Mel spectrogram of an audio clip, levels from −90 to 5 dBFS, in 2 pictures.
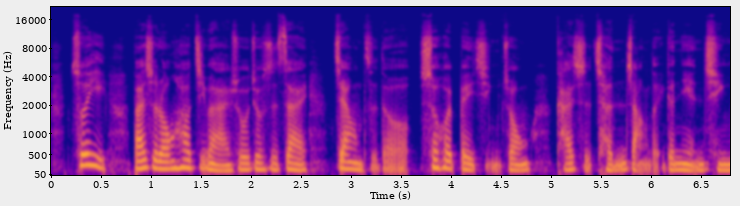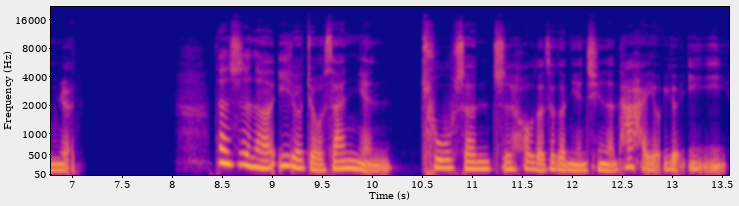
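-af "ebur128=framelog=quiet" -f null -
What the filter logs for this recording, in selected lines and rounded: Integrated loudness:
  I:         -21.0 LUFS
  Threshold: -31.2 LUFS
Loudness range:
  LRA:         4.2 LU
  Threshold: -41.6 LUFS
  LRA low:   -23.8 LUFS
  LRA high:  -19.6 LUFS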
